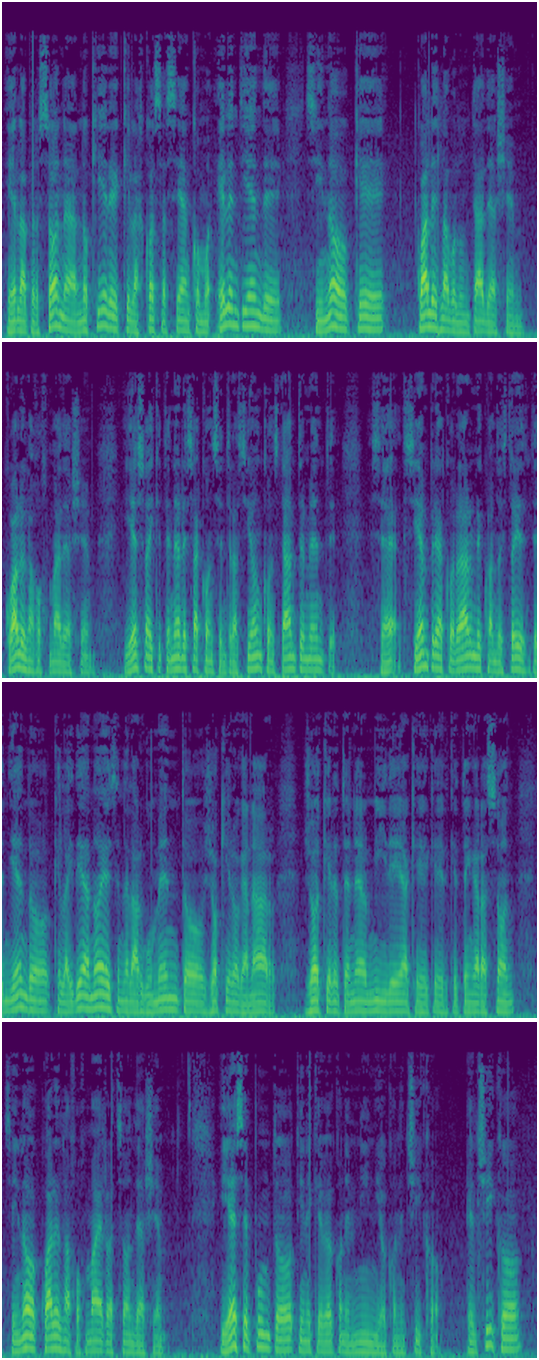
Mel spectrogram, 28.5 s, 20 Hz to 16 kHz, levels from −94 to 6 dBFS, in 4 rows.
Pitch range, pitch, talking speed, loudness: 95-120 Hz, 105 Hz, 175 wpm, -22 LUFS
